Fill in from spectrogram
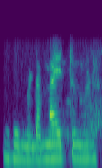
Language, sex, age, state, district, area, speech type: Kannada, female, 18-30, Karnataka, Hassan, rural, conversation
